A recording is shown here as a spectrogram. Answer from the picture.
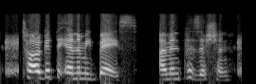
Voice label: Target Base, Female; T2 Female 01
